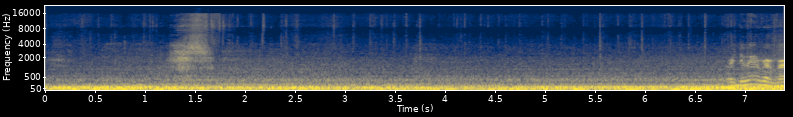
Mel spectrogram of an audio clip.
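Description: Low rumbling engine of a Nissan Altima doing reverse donuts in snow, running steadily at close range, with faint voices briefly audible near the start and end.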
